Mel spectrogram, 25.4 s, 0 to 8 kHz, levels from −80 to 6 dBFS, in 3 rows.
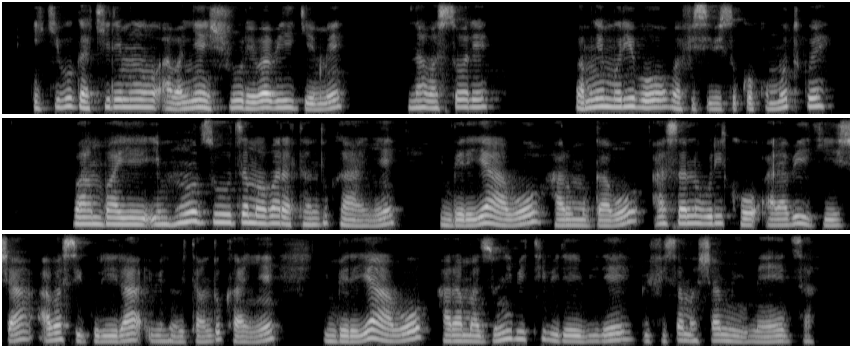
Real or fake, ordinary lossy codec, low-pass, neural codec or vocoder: real; Opus, 24 kbps; 7.2 kHz; none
